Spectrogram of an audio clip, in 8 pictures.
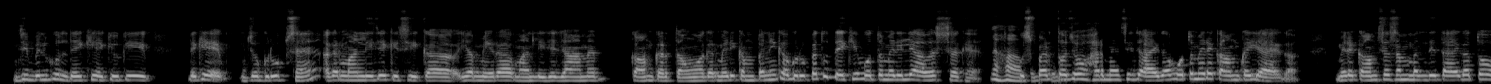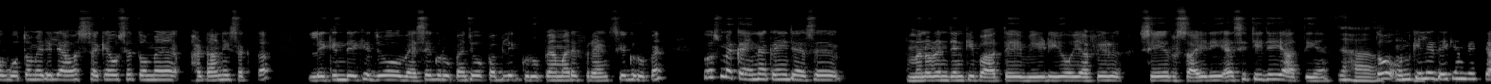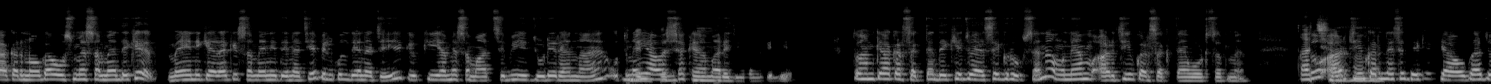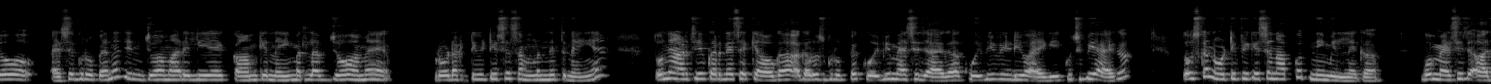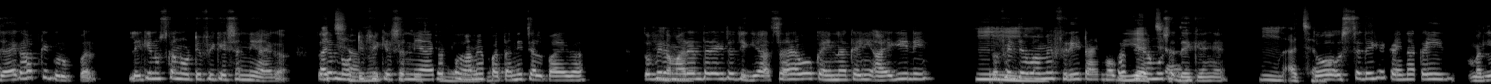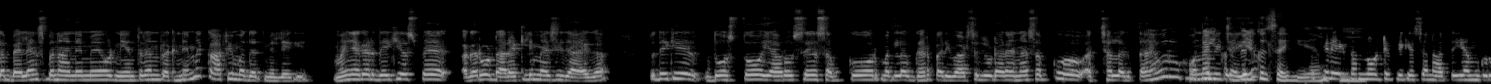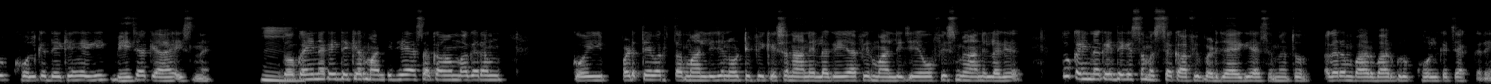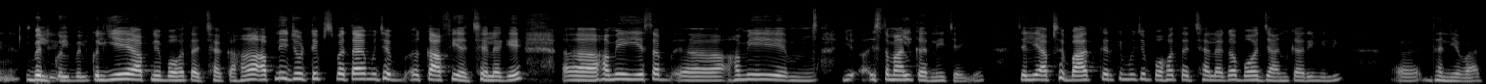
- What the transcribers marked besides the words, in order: in English: "ग्रुप्स"; in English: "ग्रुप"; in English: "मैसेज़"; in English: "ग्रुप"; in English: "पब्लिक ग्रुप"; in English: "फ्रेंड्स"; in English: "ग्रुप"; other noise; in English: "ग्रुप्स"; other background noise; in English: "ग्रुप"; in English: "प्रोडक्टिविटी"; in English: "ग्रुप"; in English: "मैसेज़"; in English: "नोटिफ़िकेशन"; in English: "मैसेज़"; in English: "ग्रुप"; in English: "नोटिफ़िकेशन"; in English: "नोटिफ़िकेशन"; in English: "नोटिफ़िकेशन"; in English: "फ्री टाइम"; in English: "बैलेंस"; in English: "डायरेक्टली मैसेज़"; in English: "नोटिफ़िकेशन"; in English: "ग्रुप"; in English: "नोटिफ़िकेशन"; in English: "ऑफ़िस"; in English: "ग्रुप"; in English: "चेक"; tapping; in English: "टिप्स"; lip smack
- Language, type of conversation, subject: Hindi, podcast, आप अपने फोन का स्क्रीन टाइम कैसे संभालते हैं?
